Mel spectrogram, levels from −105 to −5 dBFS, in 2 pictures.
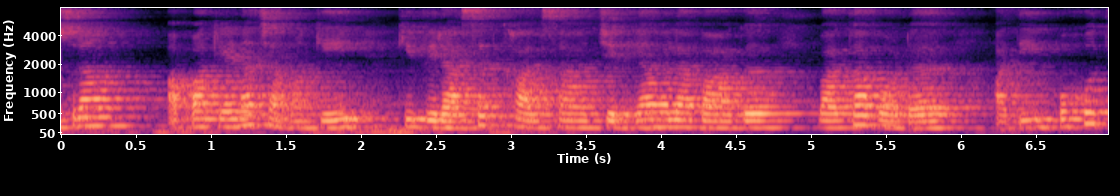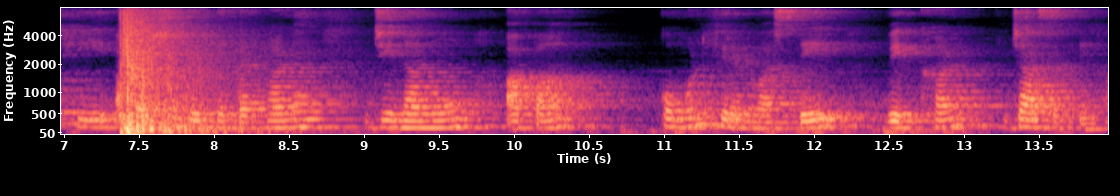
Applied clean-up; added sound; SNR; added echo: none; Fireworks; -4 dB; reverberation time 1.0 s.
